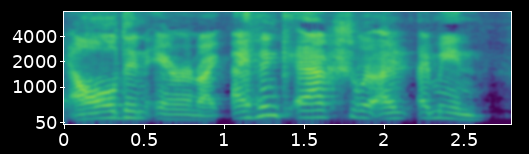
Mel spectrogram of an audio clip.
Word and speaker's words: Ehrenreich: Because you always make fun of how I pronounce it. Alden Ehrenreich. Alden Ehrenreich.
